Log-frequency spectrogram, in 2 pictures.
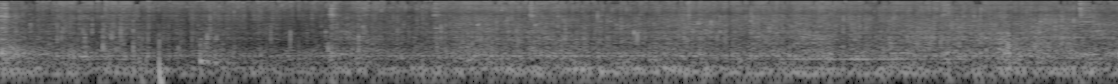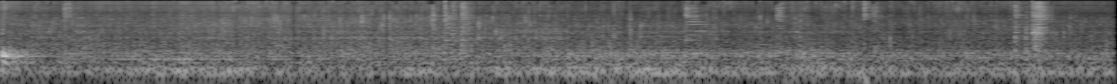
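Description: Teasel gourd, pointed gourd and potatoes fry together in a pan for a mixed vegetable curry with shrimp. A continuous close sizzle is broken by scraping stirs and occasional utensil clicks, with no talking.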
